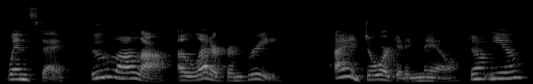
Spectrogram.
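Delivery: plain reading voice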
